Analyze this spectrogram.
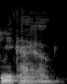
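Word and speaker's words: מיכאל: But in Hebrew, it's Mikael.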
